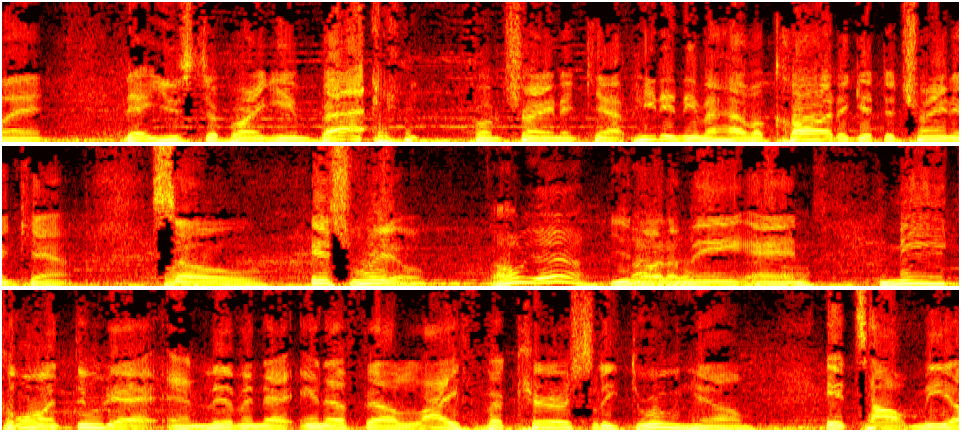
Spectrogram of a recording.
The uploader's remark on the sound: SSA Grand Opening Live Remote. Broadcast live from the grand opening of …'s Super Student Athlete Life Center.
